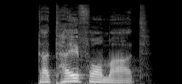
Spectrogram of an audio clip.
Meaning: file format
- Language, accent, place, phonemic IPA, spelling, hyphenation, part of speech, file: German, Germany, Berlin, /daˈtaɪ̯fɔʁˌmaːt/, Dateiformat, Da‧tei‧for‧mat, noun, De-Dateiformat.ogg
